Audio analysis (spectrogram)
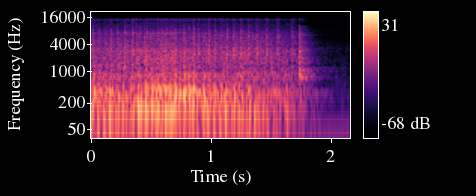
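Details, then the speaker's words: Suzuki Satria FU 150cc motorcycle, carburetor verified good: uneven stuttering note breaking up under throttle, popping as if rich with weak ignition, then cutting out; misfire from loose ignition coil wire connector. "Ini motor brebet dengan nembak-nembak yang seperti kebanyakan bensin dan kurang pengapian ya teman-teman motor ini seperti kurang pengapian"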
